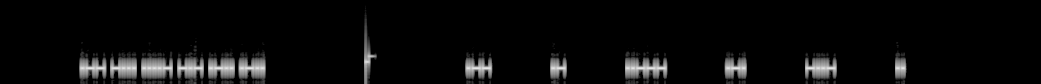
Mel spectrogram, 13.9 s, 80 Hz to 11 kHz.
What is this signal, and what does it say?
Morse code, heard as a keyed tone, about 36 wpm, spaced as for 15 wpm, 700 Hz. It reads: WB4KLL WA2RXI
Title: USA Call Signs - 6 Characters - 8x Character Spacing - 35wpm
